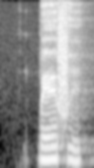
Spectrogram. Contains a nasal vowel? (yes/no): no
